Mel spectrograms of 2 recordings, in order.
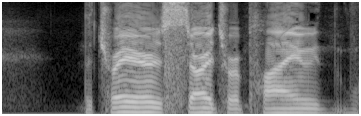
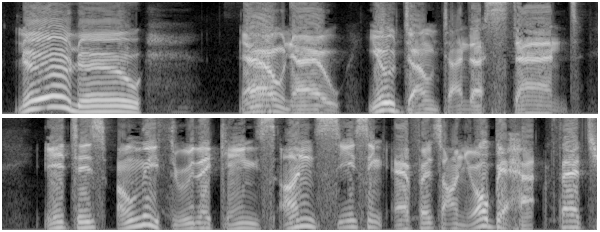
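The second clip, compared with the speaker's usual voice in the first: raised, insistent fat official brushing off doubts; pompous pleading traitor; 5 semitones higher, 5 dB louder than usual. Acted. Fat traitor lecturing the villagers, loud and pompous. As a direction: fuss and protest, talking down to the crowd.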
